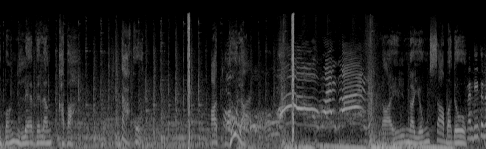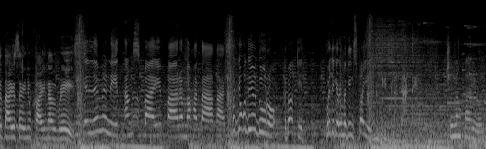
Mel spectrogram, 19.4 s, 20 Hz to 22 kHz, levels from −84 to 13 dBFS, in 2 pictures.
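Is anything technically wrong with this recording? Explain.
Yes. An uninitialised buffer was played twice, at 3.76 s and 5.84 s: each 40 ms block went out before any audio had been written to it, so stale memory contents were read as samples, producing a sudden, loud burst of harsh digital noise.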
